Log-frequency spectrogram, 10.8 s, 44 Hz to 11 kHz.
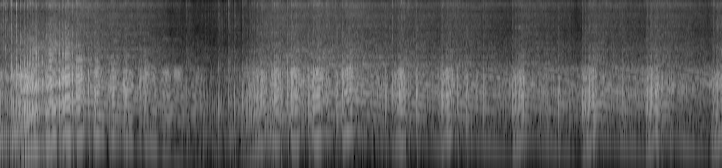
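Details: Old chainsaw (possibly model 2399 or 2899 B10, stock muffler) run on a slight prime: revs surge and fall unevenly, never holding steady. Just enough fuel to fire but not to keep running; carburetor suspected bad.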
